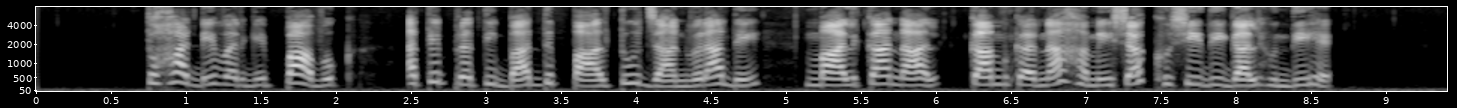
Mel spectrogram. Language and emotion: Punjabi, happy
